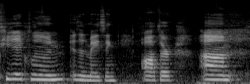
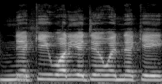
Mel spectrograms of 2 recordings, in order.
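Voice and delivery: put-on New York accent; 7 dB louder than usual. Imitating a loving father calling his son, New York accent. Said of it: "in his like New York accent".

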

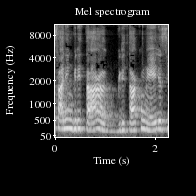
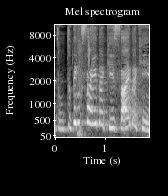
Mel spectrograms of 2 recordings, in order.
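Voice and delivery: put-on security guard voice, yelling; 3 semitones higher than usual. Translating what a security guard said: imitating a guard yelling. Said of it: "começou a gritar com ele".

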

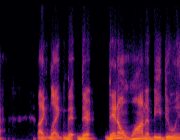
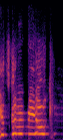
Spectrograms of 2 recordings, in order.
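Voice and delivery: mock tearful girlish voice, higher. Retelling how the crying girls comforted each other: imitating crying girls.

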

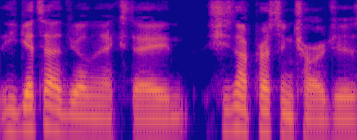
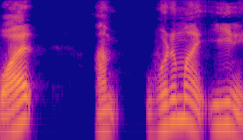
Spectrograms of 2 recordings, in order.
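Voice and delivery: put-on panicked freak-out, louder; 4 semitones higher, 8 dB louder than usual. Retelling how a man in a restaurant reacted, imitating someone freaking out. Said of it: "And he starts freaking out".

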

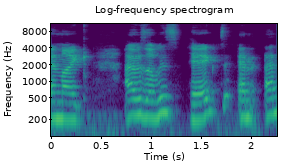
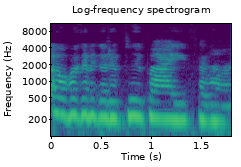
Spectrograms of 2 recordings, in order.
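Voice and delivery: fake bougie-sounding voice. Chatting with a friend and showing off the bougie voice. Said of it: "it's your bougie voice?".

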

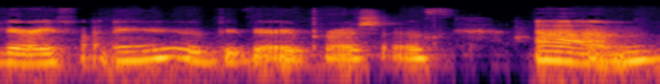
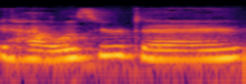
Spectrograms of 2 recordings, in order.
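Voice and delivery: plain

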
